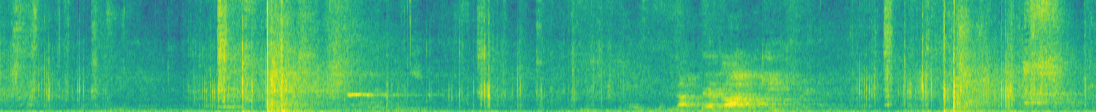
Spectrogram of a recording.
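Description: Sharp thuds from a karate partner demonstration on foam mats: a loud double thud about two and a half seconds in and another near the end, over a steady low rumble.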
